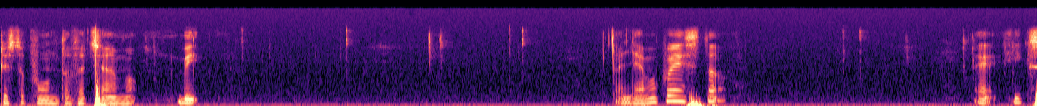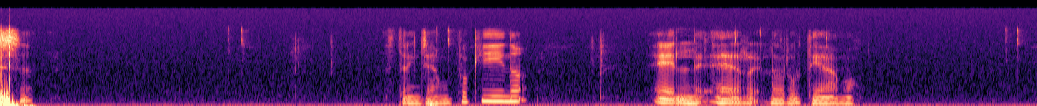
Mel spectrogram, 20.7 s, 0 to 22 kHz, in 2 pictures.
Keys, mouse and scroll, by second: 0.7 a, 1.4 b, 4.3 Delete, 8.4-10.4 right drag, 9.6 e, 12.8-14.7 drag, 13.5 s, 14.8-16.6 drag, 16.3 l, 17.4 r, 20.6-20.7 drag.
